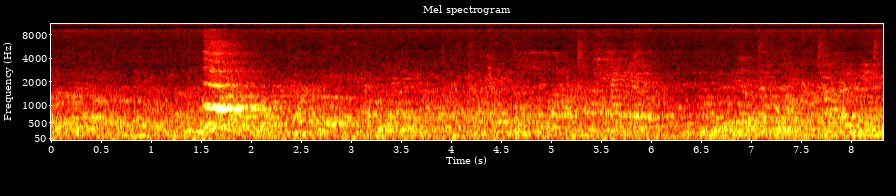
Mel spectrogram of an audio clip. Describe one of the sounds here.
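A young woman speaks calmly through a loudspeaker in a large echoing hall.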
